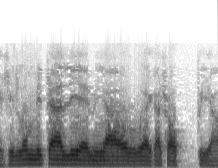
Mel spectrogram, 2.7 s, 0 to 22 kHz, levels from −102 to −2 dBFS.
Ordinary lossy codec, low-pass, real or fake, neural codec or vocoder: AAC, 24 kbps; 19.8 kHz; real; none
